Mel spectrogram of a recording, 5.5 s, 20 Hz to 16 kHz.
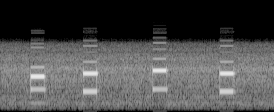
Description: DTMF, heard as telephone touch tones, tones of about 270 ms. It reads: 4 2 6 2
